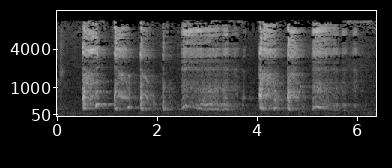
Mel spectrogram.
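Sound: coughing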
